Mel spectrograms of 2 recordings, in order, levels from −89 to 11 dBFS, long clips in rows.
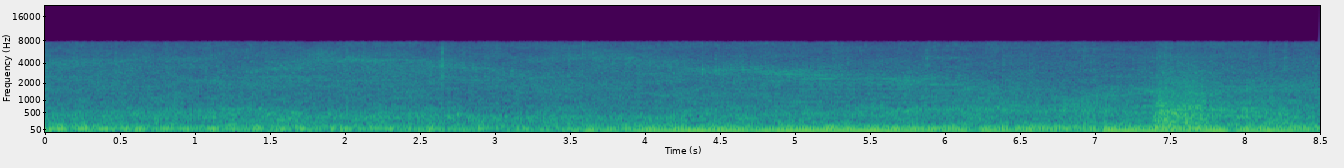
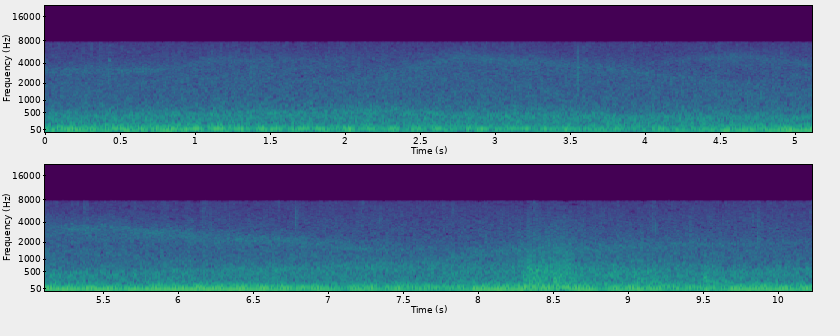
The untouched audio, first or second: second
